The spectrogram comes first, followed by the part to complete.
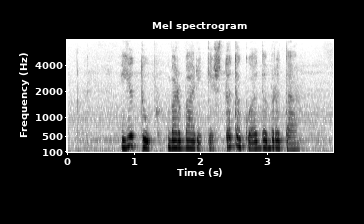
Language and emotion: Russian, neutral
